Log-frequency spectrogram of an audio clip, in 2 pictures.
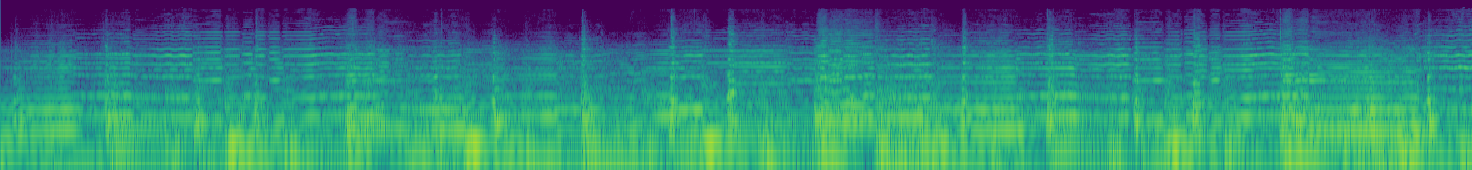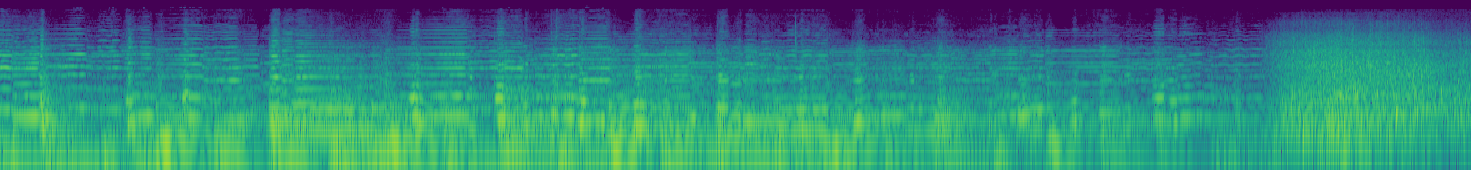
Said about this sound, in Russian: … со своим голландским ансамблем и самое, что ни на есть, настоящее танго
